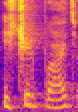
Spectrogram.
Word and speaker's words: исчерпать: Исчерпать, ударение на «а».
